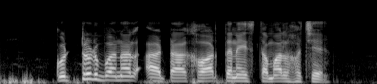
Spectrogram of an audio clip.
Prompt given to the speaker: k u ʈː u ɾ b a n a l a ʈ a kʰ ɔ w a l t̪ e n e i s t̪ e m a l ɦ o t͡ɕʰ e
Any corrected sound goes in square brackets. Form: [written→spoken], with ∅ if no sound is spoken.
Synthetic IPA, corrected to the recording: k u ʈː u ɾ b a n a l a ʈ a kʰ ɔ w a [l→ɾ] t̪ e n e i s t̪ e m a l ɦ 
